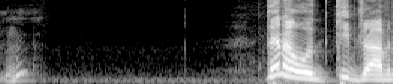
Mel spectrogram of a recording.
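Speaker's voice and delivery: ordinary delivery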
